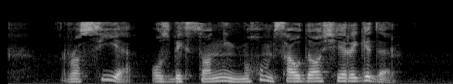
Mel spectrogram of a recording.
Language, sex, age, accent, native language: Uzbek, male, 18-24, Qashqadaryo, Uzbek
